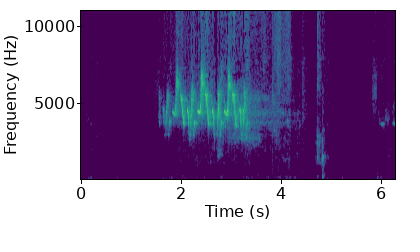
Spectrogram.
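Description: Common yellowthroat singing one song, a quick run of about four repeated up-and-down phrases, faint, from a recording made in a reed marsh.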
